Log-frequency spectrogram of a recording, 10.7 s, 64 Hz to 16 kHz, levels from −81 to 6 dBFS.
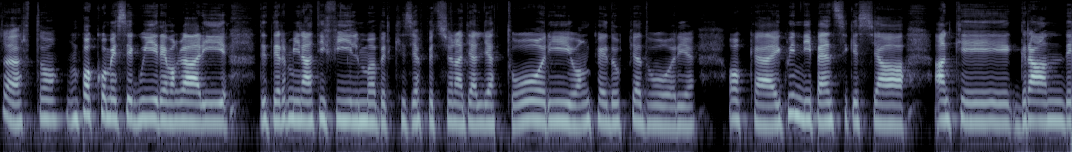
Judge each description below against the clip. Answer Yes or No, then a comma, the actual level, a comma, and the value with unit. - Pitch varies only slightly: Yes, narrow, 1.7 semitones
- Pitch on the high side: Yes, high, 195 Hz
